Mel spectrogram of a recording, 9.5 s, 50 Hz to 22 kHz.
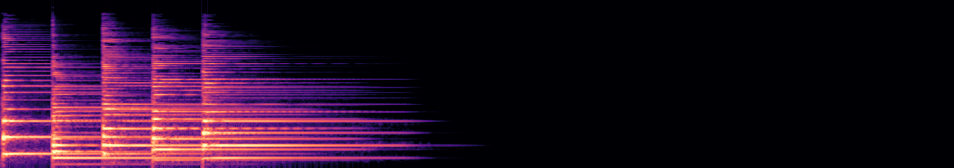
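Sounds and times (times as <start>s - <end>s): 
five-string banjo open G chord: 0.0s - 4.1s.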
